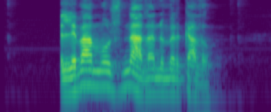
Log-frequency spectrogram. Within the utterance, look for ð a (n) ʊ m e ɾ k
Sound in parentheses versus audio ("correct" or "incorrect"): correct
